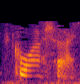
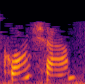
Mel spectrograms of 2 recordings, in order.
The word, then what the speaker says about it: gua sha: Do you pronounce it as gua sha? – It's gua sha, yes. – Gua sha, it's one of my least popular things that I offer to the patients, because it's a little bit uncomfortable.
